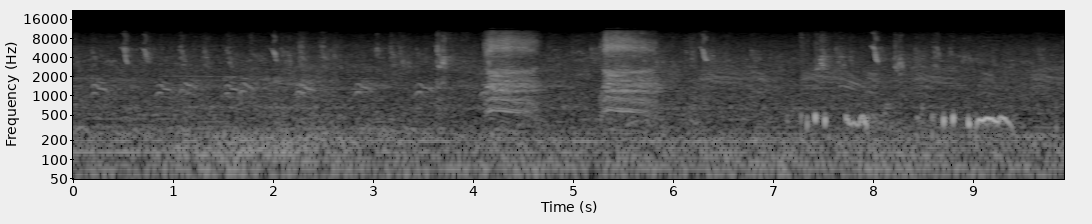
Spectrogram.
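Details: Male carrion crows asserting a territory boundary with each other during the nesting season give two loud, harsh, rasping caws about a second apart. Faint small-bird chirps come before and after, over a low background rumble.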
